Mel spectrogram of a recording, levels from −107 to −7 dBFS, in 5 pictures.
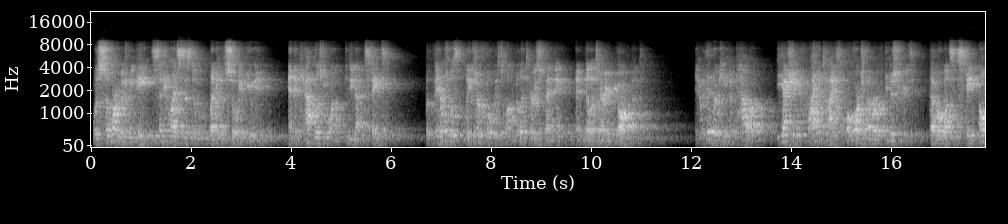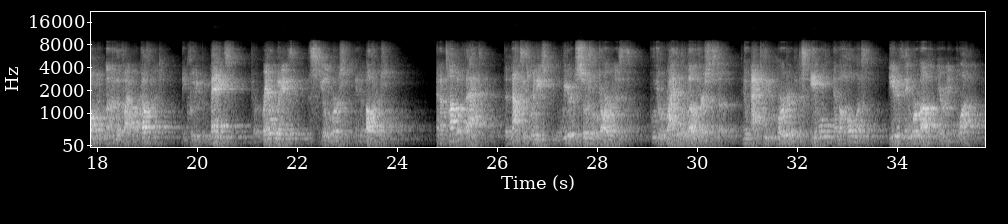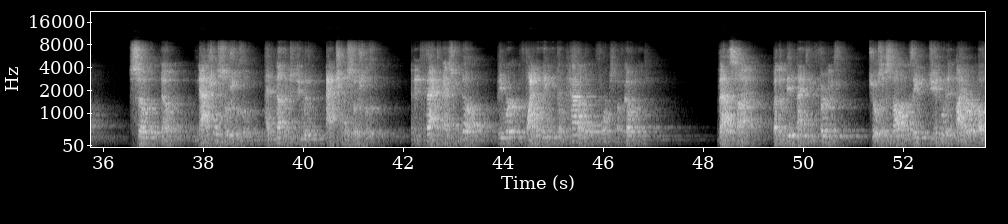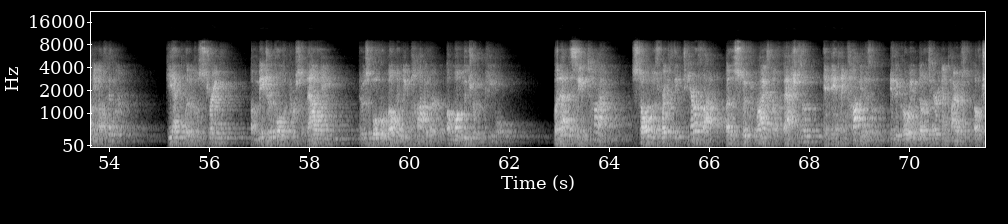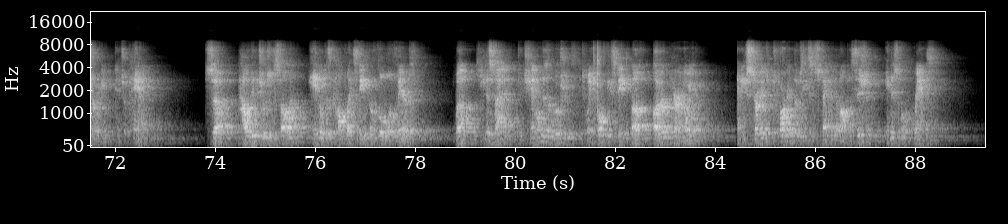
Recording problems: off-mic speech; far
garbled, watery; badly; nothing above 7.5 kHz
thin; very; fading below 700 Hz
room echo; noticeable; dies away in 1.2 s
keyboard typing; noticeable; at 1:22; peak 3 dB below the speech

